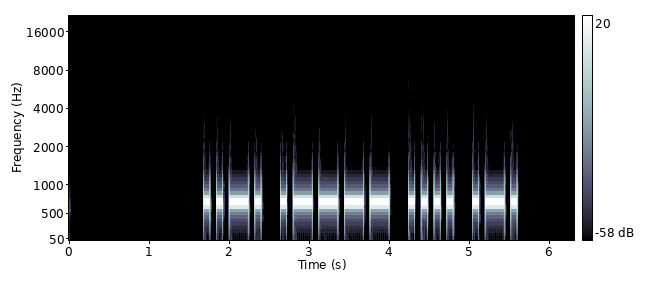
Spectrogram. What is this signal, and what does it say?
Morse code, heard as a keyed tone, about 16 wpm, 700 Hz. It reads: F1HR
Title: DXCC-100 Call Signs - 4 Characters - Repeated 3x - 15wpm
